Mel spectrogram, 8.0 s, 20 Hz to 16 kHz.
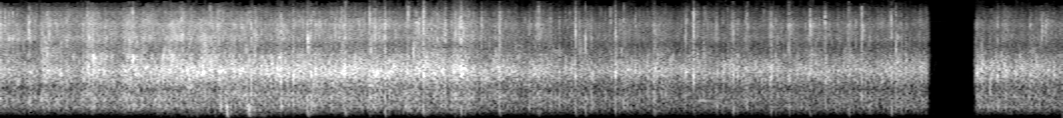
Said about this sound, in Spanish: Una historia que empezó con el Chino Busti, que fue mi amigo, que fue 3 veces gobernador de Entre Ríos, y que yo quisiera que hoy, que no, ya no está, lo aplaudamos mucho.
